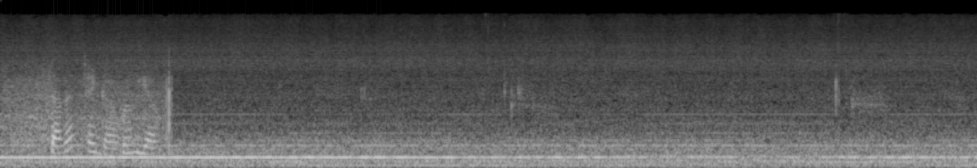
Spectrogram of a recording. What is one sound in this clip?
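An aircraft engine hums steadily at idle.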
